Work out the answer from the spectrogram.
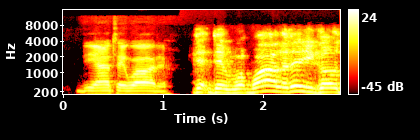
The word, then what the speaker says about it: Deontay Wilder: He fought fuck Devontae. Not am I saying it right? Deontay Wilder.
